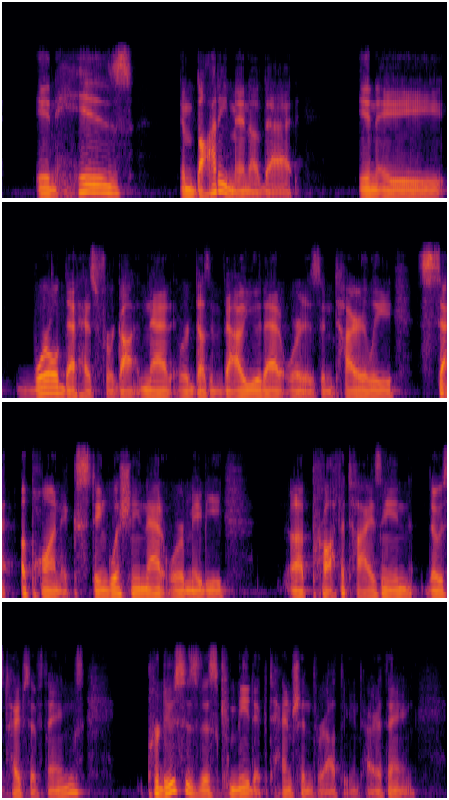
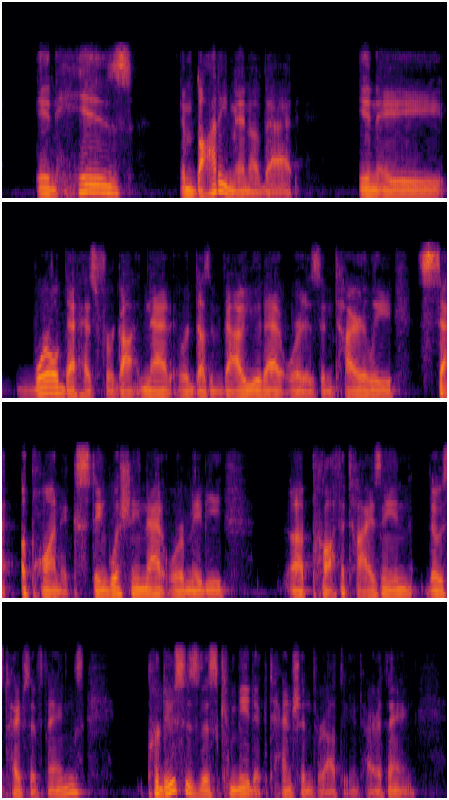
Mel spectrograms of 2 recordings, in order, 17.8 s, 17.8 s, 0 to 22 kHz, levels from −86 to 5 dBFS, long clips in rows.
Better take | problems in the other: first | garbled, watery; badly; nothing above 7.5 kHz; slightly in the first

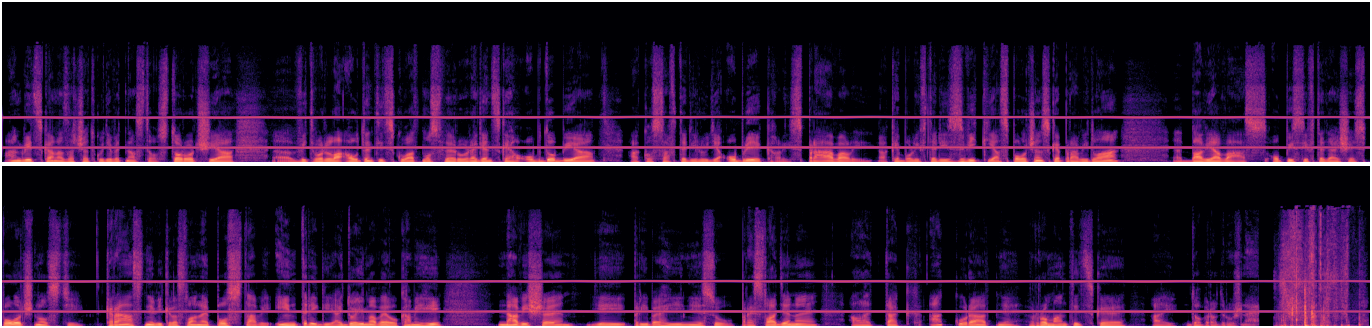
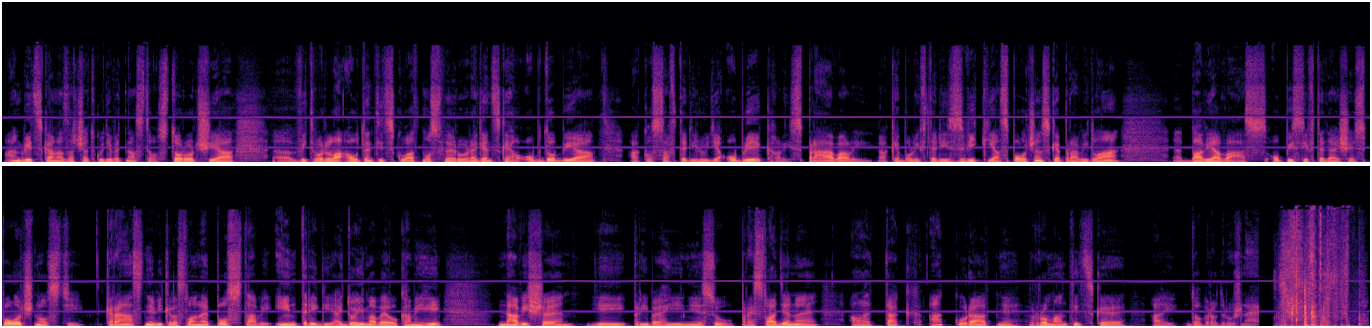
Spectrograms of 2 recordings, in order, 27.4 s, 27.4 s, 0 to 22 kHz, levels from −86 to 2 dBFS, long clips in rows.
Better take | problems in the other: second | high-pitched whine; loud; throughout; 2 kHz, 8 dB below the speech; faint in the second

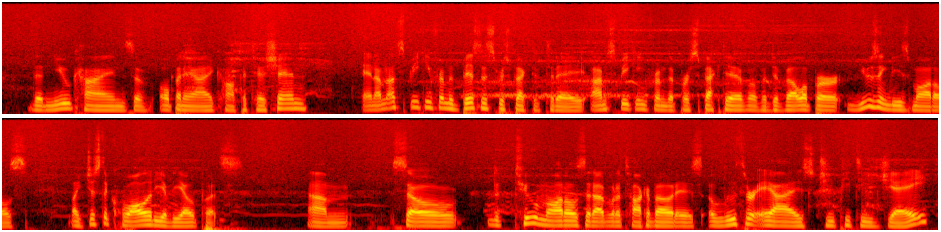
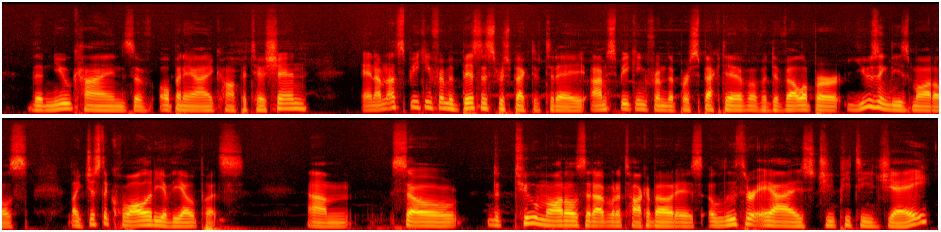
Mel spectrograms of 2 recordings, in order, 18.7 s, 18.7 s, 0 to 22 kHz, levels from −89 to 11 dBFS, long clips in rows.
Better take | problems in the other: second | hiss; loud; throughout; 9 dB below the speech; faint in the second

